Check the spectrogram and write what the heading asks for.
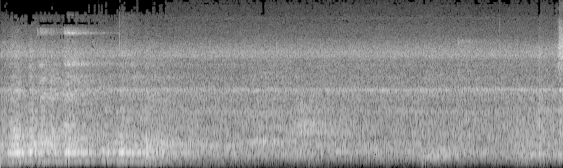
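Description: Steady background noise of a large indoor sports hall, an even hum with no rhythm. Faint voices are heard in the first two seconds.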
